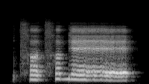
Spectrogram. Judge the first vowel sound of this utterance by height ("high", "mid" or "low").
mid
